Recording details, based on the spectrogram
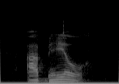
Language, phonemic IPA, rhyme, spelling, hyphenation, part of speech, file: Dutch, /aːˈbeːl/, -eːl, abeel, abeel, noun, Nl-abeel.ogg
- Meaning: abele; term used of certain poplars, mainly the white poplar (Populus alba), grey poplar (Populus × canescens) or black poplar (Populus nigra)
